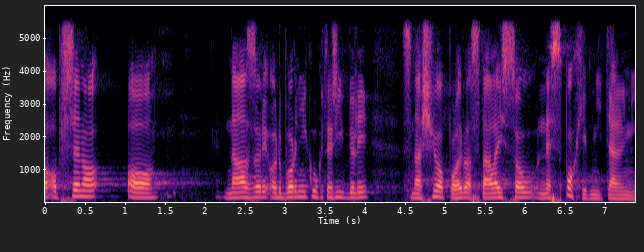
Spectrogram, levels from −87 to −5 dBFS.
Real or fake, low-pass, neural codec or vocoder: fake; 5.4 kHz; vocoder, 44.1 kHz, 128 mel bands every 512 samples, BigVGAN v2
